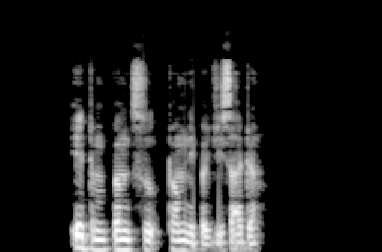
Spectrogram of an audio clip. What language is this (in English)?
Ghomala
